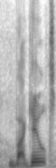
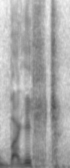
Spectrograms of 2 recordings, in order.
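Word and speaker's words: Bagillt: And the second pronunciation is right, but most people in Flintshire say it the first way, I think. Bagilt or Bagilt? Bagilt.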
